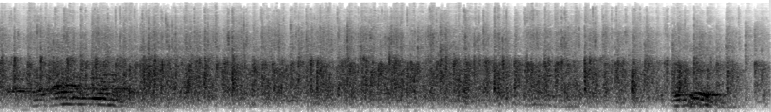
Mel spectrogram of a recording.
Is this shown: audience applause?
yes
